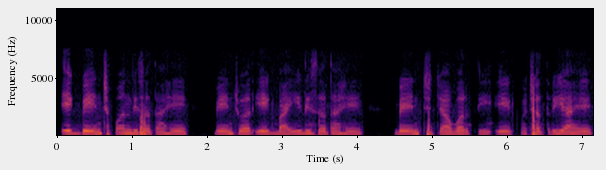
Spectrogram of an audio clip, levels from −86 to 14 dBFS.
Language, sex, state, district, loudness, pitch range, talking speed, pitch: Marathi, female, Maharashtra, Nagpur, -35 LUFS, 205-215 Hz, 135 wpm, 210 Hz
